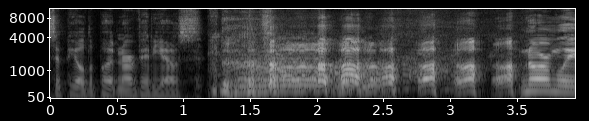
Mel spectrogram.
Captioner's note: group laughs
